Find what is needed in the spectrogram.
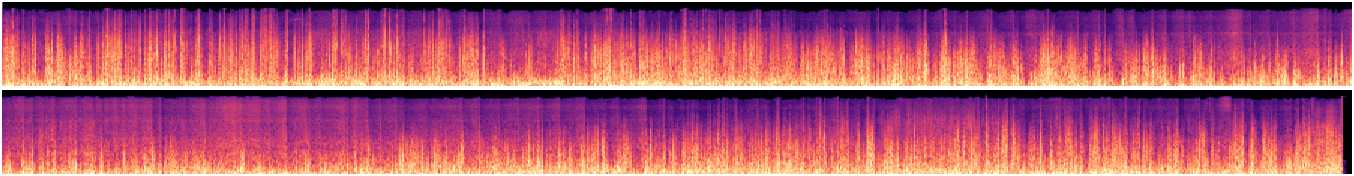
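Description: Strong wind blowing straight onto a phone's microphone: a steady, loud, low rumble that flutters constantly with the gusts.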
